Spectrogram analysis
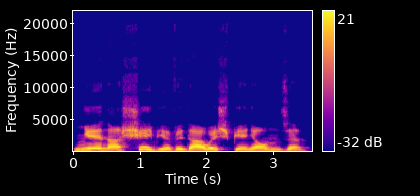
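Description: A woman's voice: medium pitch, gravelly. A woman doing a stately enchanted princess. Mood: solemn. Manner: slow, solemn, measured. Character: enchanted golden duck princess, regal and stern.

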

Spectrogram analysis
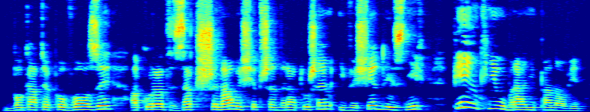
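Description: A woman's voice: medium pitch, unhurried, few pauses, mellow. A woman reading a children's story aloud, explaining old words along the way.

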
